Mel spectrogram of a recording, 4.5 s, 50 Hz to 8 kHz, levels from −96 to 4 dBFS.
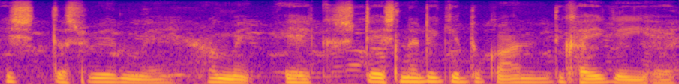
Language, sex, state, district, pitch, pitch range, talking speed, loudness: Hindi, male, Himachal Pradesh, Shimla, 125 Hz, 115-140 Hz, 145 wpm, -16 LUFS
